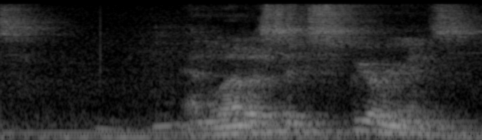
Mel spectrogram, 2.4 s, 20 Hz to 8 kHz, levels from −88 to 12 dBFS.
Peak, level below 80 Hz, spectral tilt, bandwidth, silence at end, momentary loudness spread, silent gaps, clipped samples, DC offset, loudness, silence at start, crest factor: -24 dBFS; -56 dBFS; -4.5 dB/octave; 7.6 kHz; 0 s; 16 LU; none; under 0.1%; under 0.1%; -39 LUFS; 0 s; 18 dB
